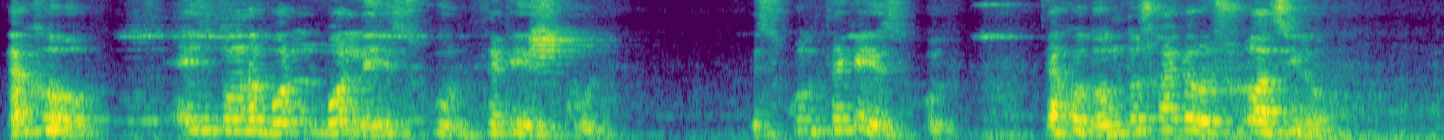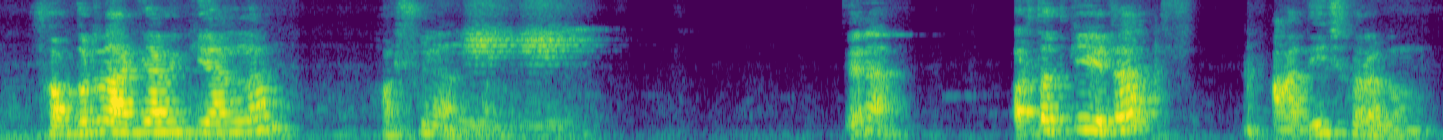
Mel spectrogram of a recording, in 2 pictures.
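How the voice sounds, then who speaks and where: A man's voice: sits high, very animated, normal speed, long pauses. Man, Bengali accent, demo classroom lesson, self-answered questions, distant mic, faint background noise. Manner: asks questions and answers them himself. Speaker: teacher candidate giving a demo lesson. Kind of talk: classroom teaching demonstration. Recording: echoey room, far mic, faint noise.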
